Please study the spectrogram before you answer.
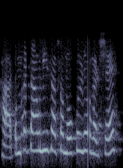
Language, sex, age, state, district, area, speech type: Sindhi, female, 30-45, Uttar Pradesh, Lucknow, urban, conversation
